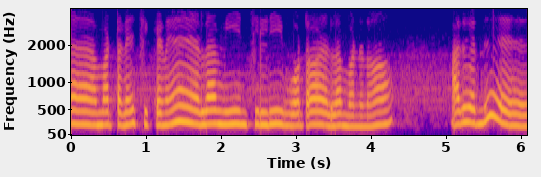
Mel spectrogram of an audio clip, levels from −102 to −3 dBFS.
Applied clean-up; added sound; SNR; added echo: none; none; none; none.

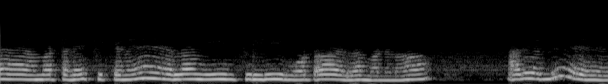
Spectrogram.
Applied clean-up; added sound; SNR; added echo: none; none; none; reverberation time 0.2 s.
